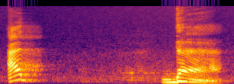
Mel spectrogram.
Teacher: Harusnya kan taraful lisan ma'a usulith thanaya al-ulya. Ujung lidah bertemu dengan pangkal gigi seri atas. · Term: dal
